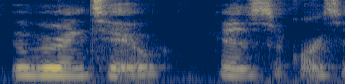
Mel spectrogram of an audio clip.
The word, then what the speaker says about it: Ubuntu: everyone 2 10.10 and yes it is actually pronounced Uber and two because of course it's a it's based on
